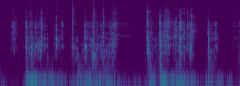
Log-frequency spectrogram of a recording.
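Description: Rapid, uneven bursts of computer keyboard typing while entering a search term into a Salesforce Apex collection map test, close and crisp, with a short pause midway before another run of keystrokes.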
